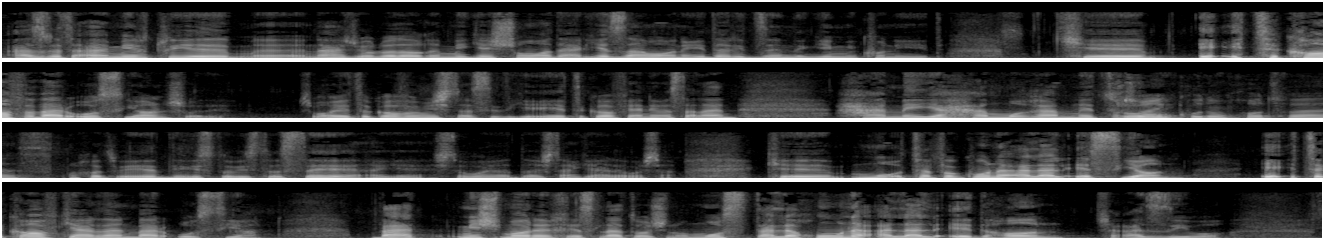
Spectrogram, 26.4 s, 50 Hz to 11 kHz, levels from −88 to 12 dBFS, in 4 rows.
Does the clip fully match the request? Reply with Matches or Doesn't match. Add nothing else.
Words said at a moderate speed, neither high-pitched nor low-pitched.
Matches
